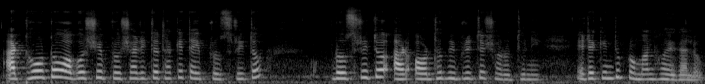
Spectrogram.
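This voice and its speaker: A woman's voice: high-pitched, fairly even intonation, brisk, slight background noise. A woman teaching an exam-prep grammar lesson, explaining step by step and often checking in with short tag questions.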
